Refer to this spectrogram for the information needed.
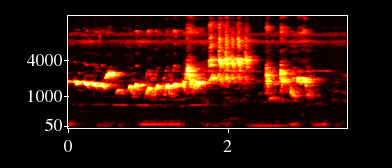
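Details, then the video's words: Juvenile white-rumped shama still in spotted plumage, recorded in Kota Agung, Medan, delivering a varied warbling song of slurred whistles that rise in pitch, broken by harsh, buzzy, chattering notes midway and toward the end. "Burung murai batu pas trotol"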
